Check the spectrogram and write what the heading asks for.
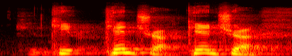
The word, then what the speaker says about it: Kintra: What we're trying right now is the, tell me if I'm pronouncing this incorrectly, Kintra? Kintra. So this is a bourbon. Gallic for country or countryside.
